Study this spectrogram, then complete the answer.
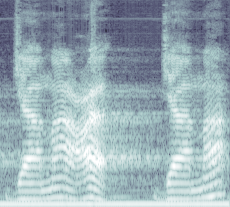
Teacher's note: عین حلق سے نکلنے والا حروف عین ہے، اوپر زبر ہے۔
